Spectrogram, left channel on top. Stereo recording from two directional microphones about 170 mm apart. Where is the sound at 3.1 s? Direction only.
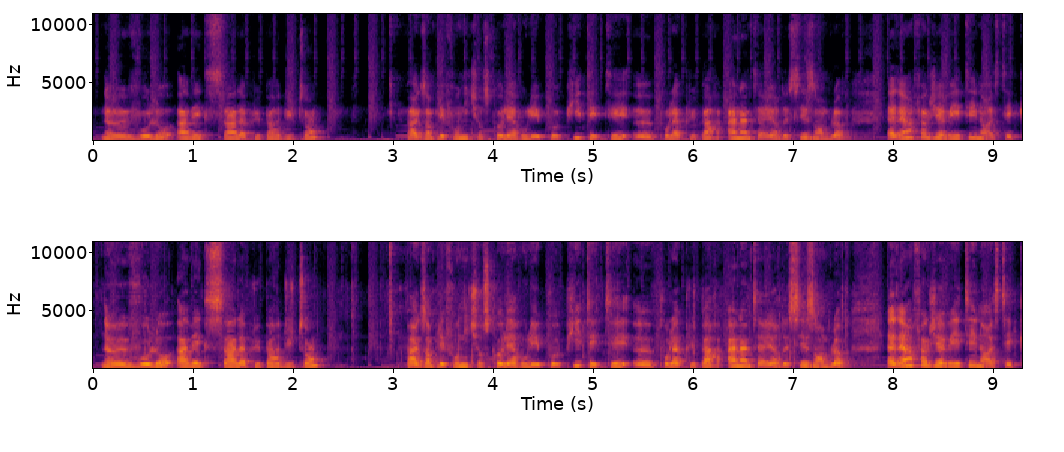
40° right (ahead or behind).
